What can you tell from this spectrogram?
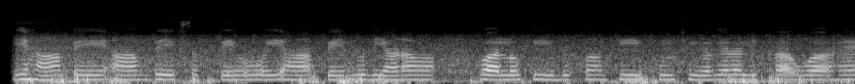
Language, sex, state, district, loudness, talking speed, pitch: Hindi, female, Haryana, Rohtak, -17 LUFS, 125 wpm, 210 Hz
